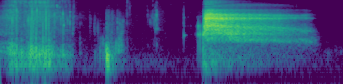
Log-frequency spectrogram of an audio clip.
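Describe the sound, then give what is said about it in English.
A cold drink is opened and sipped: a soft rustle, a faint tick, then a sharp hissing burst that gradually fades over about a second. “I'm cracking open a cold one, and I'm taking a sip.”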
